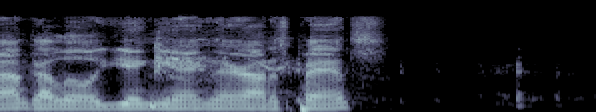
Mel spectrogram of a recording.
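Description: A man laughs loudly through a headset microphone.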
